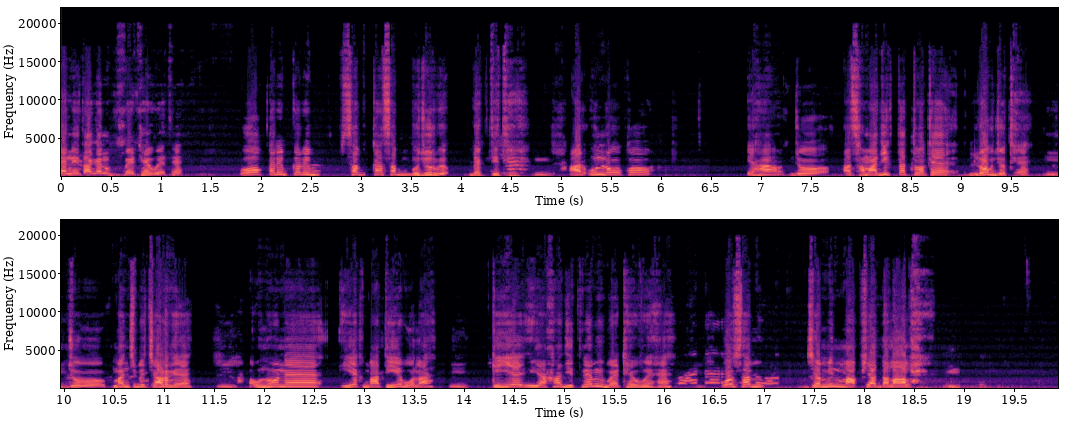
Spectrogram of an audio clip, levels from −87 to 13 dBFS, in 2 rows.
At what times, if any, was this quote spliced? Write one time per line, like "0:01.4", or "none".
none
